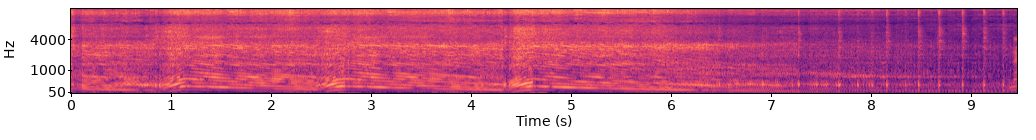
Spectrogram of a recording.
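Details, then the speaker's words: Kawasaki Ninja two-stroke started from idle, three throttle blips rising and falling smoothly, no rattle or piston slap on the decel; the smoothest of the Ninja two-strokes; healthy two-stroke engine, no piston slap. "nah di sela-sela kita turun gas itu kalau misalkan pistonnya udah parah ya udah waktunya itu akan terdengar suara ternyata seperti itu ya kita ulangi lagi ya Wow seperti itu ya teriakan tidak ada ya ini memang yang terhalus di Ninja 2tak ini"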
